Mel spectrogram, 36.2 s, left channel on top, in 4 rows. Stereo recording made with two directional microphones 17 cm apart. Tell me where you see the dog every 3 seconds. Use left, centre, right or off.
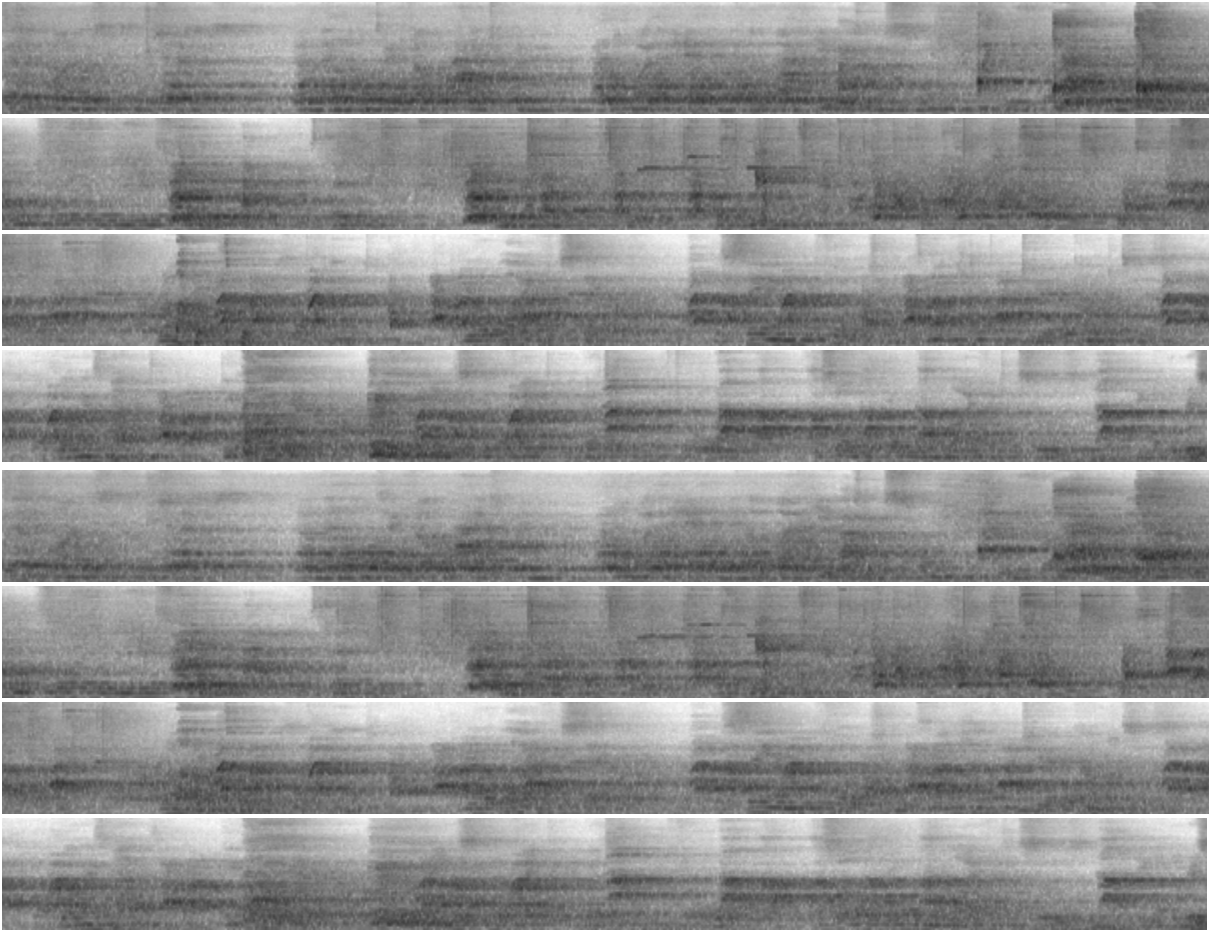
left, left, left, left, left, centre, centre, left, left, left, left, left.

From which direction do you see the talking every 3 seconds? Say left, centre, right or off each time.
left, left, right, centre, left, left, left, left, left, left, left, left.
